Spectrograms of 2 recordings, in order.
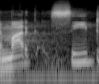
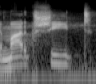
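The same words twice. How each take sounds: First: "सीट" with s and a long ee; wrong s sound. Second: "शीट" with sh and a long ee; sh and long vowel. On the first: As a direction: say "सीट" with s instead of sh. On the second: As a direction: open "शीट" on sh, then stretch it. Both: Shown as a demonstration. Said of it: "नहीं बोलेंगे".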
